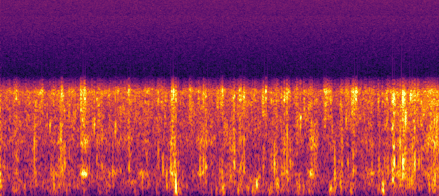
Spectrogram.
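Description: Faint footsteps of a person and a leashed dog walking on brick paving: irregular light clicks and scuffs.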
